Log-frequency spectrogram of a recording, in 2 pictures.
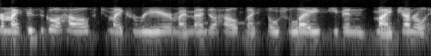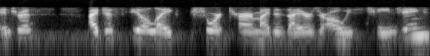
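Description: At a fairly quick pace, a woman with a plain, everyday voice speaks at a medium pitch with fairly even intonation. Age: 20s. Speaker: caller leaving a voicemail. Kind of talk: voicemail question.

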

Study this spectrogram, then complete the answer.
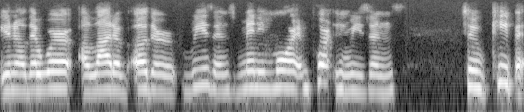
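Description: An ordinary speaking voice from a woman with an American accent, fairly high-pitched with fairly even intonation, in a dry, close sound with no echo. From US, Cuban American. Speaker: TV reporter. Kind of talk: interview. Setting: phone call.

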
